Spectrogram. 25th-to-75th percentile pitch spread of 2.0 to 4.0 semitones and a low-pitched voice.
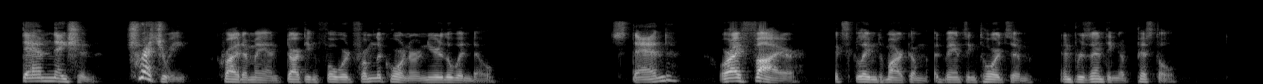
Yes: average, 2.8 semitones; low, 115 Hz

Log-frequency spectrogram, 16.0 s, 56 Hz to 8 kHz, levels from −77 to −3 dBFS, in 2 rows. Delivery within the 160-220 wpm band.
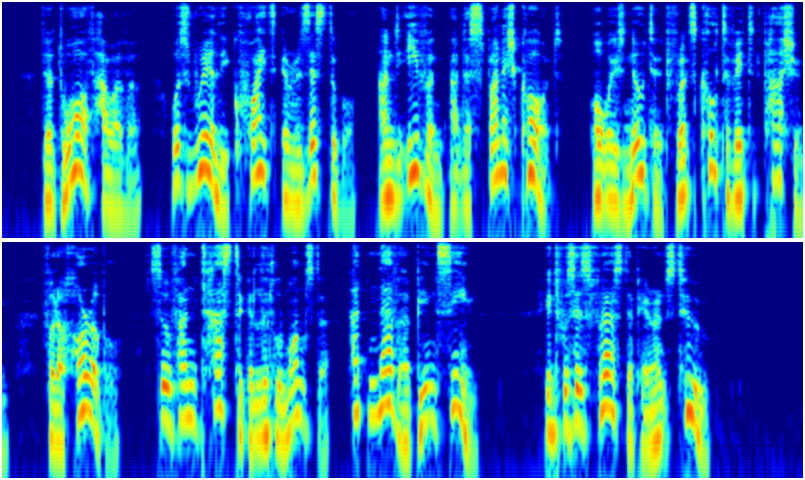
No: average, 140 wpm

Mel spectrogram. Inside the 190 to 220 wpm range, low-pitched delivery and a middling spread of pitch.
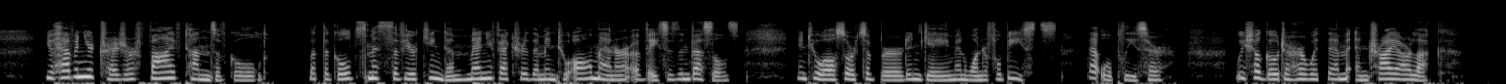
No: average, 195 wpm; high, 240 Hz; average, 3.5 semitones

